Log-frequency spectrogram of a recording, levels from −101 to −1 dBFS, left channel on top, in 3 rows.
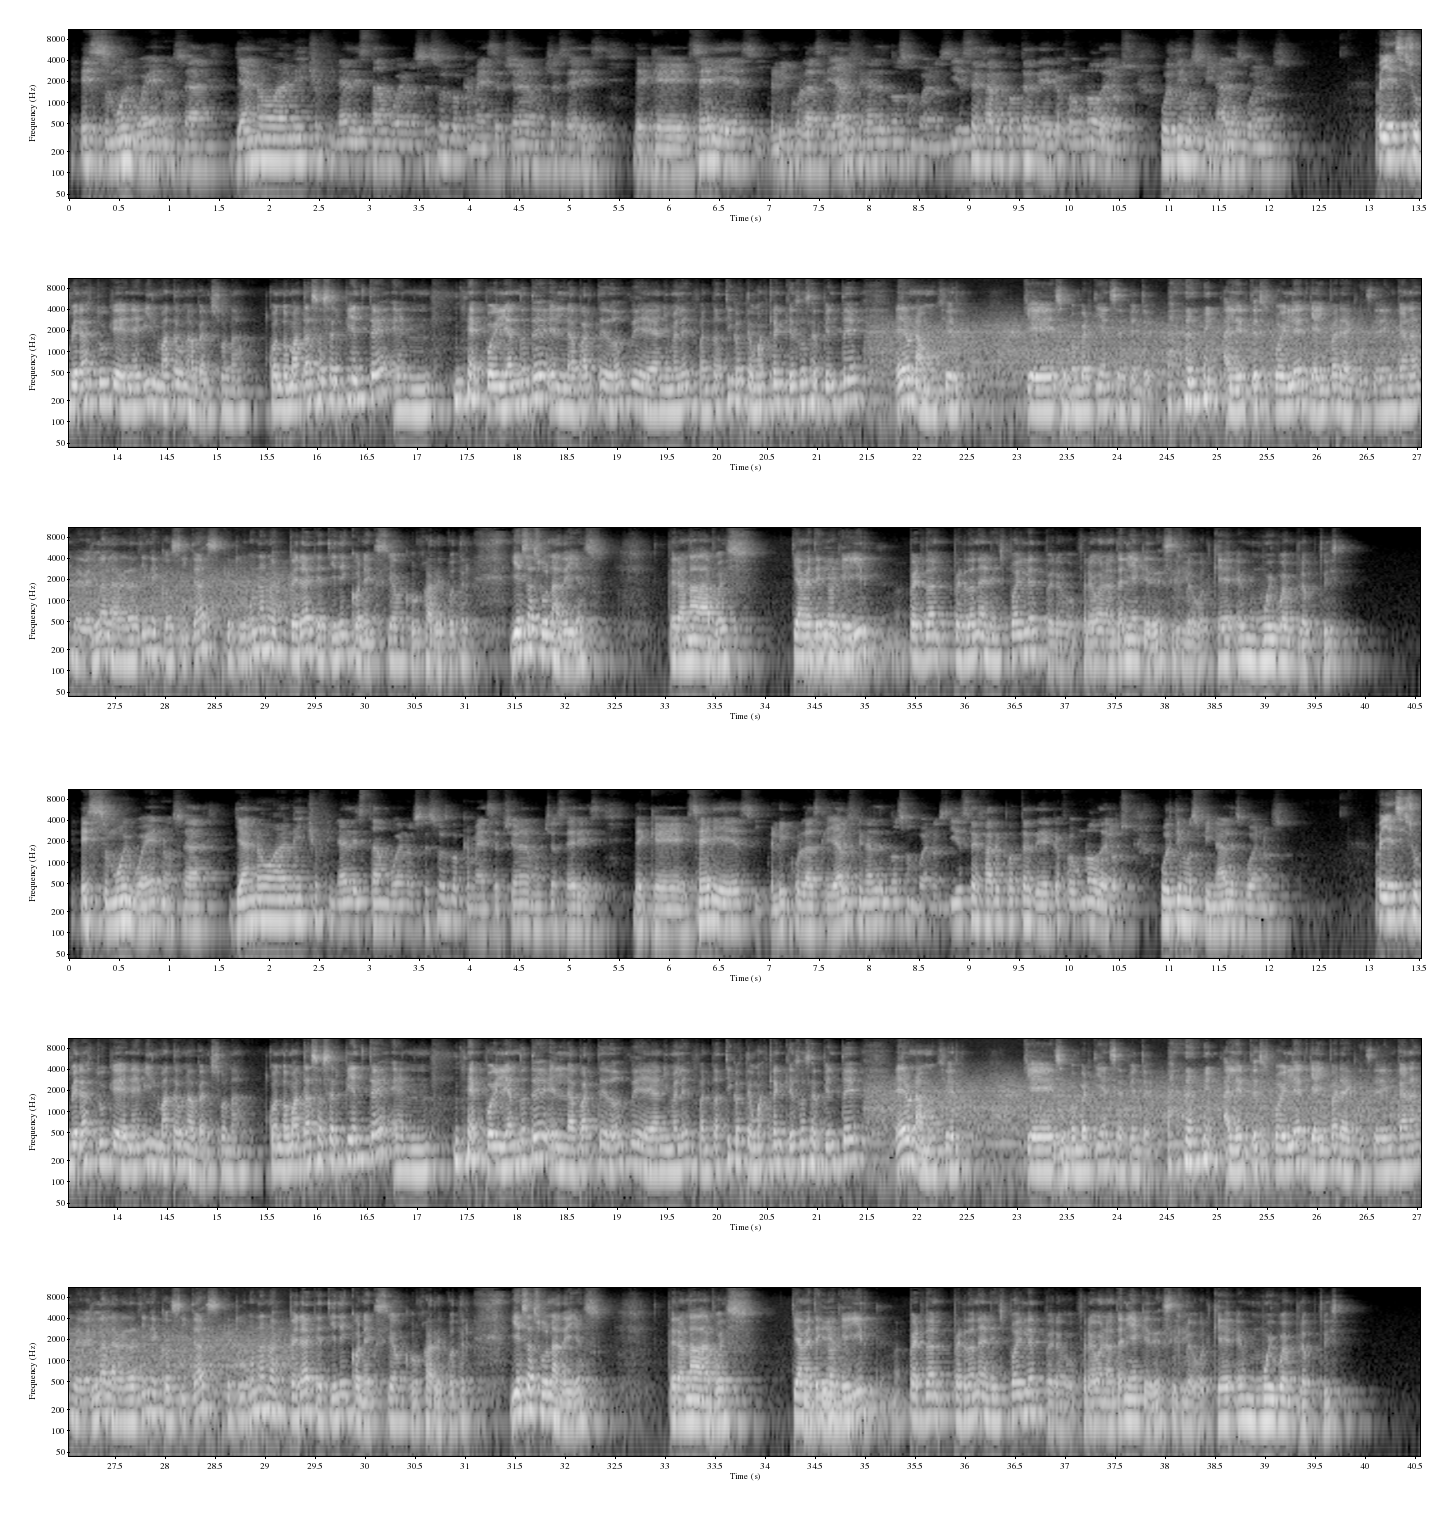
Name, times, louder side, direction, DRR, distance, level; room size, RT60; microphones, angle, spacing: voice 1, 0.1-12.1 23.3-23.5 25.2-25.5 33.3-33.5 34.4-35.3, right 3 dB, 75° right, 4 dB, 0.4 m, -26 dB
voice 2, 13.1-22.5 23.1-32.8 33.0-33.9 34.3-35.0 35.4-39.7, equal, 10° right, 5 dB, 0.3 m, -22 dB
sound 1, 21.4-29.3, right 2 dB, 50° right, 0.8 m, -34 dB
5.7 x 2.4 x 3.4 m, 0.62 s
head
